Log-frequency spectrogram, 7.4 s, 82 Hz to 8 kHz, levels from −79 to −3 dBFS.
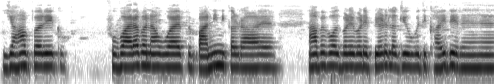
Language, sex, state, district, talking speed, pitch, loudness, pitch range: Hindi, female, Uttar Pradesh, Lalitpur, 185 wpm, 210 Hz, -16 LUFS, 200-215 Hz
